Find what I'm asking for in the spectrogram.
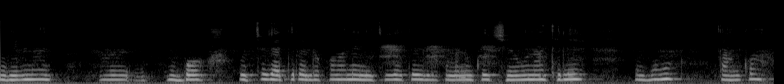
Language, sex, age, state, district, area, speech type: Odia, female, 30-45, Odisha, Subarnapur, urban, spontaneous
